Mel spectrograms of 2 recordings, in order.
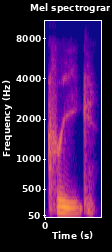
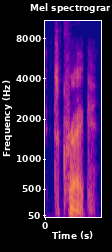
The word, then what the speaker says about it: Kraig: It's KRAIG. or as Matt would say it, Krieg. And I always go, it's Craig.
